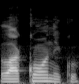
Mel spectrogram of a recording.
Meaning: 1. laconic (using as few words as possible) 2. synonym of lacedemônio (“Lacedaemonian, Laconian”)
- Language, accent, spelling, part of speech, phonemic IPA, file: Portuguese, Brazil, lacônico, adjective, /laˈkõ.ni.ku/, Pt-br-lacônico.ogg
